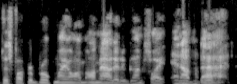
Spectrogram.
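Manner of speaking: ordinary talk, nothing marked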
